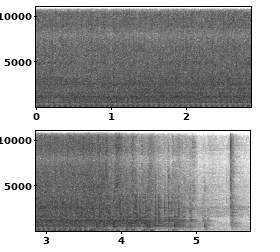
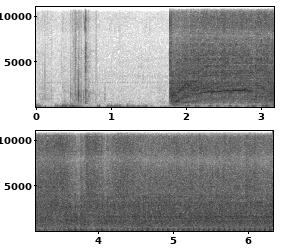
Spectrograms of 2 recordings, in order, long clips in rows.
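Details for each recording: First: Small single-cylinder engine driving a DC generator at a 3:1 pulley ratio, output at 38 volts: it thumps along steadily, then sags and dies within a second of the power switch being thrown. It bogs under the alternator load. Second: Engine driving the PMA, about 930 RPM and 15 volts: it catches after about two seconds and settles into a steady run with a hissy whine. The whine comes from the PMA with extra magnets and epoxy and is harmless; slight lugging.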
